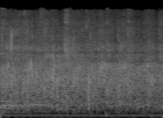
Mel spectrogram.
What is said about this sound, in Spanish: Un aplauso. Aleluya.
